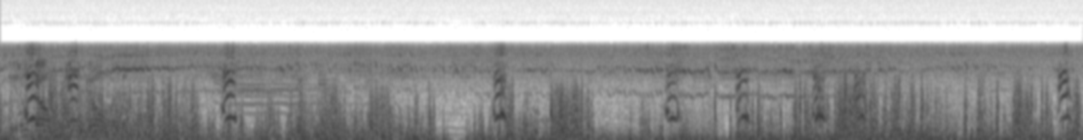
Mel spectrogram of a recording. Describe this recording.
Male voice with wind and dogs barking in background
